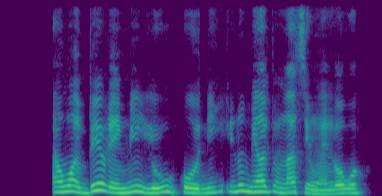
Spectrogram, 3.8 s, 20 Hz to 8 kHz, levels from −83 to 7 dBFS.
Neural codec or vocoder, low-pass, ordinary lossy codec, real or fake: codec, 16 kHz, 1 kbps, FunCodec, trained on Chinese and English, 50 frames a second; none; none; fake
